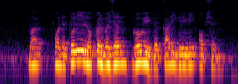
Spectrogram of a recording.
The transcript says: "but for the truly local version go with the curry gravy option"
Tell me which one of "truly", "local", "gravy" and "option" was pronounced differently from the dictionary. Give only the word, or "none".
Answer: truly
